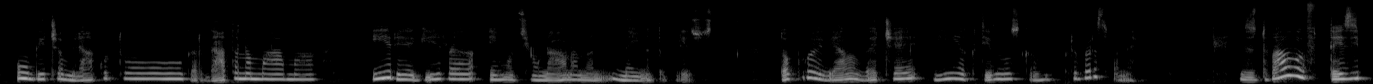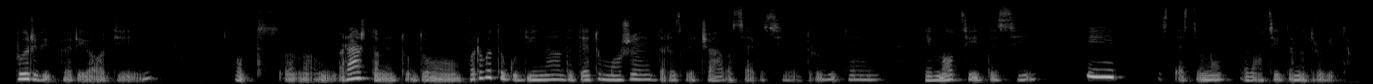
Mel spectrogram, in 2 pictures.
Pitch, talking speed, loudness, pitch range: 230 Hz, 95 wpm, -34 LUFS, 210-260 Hz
